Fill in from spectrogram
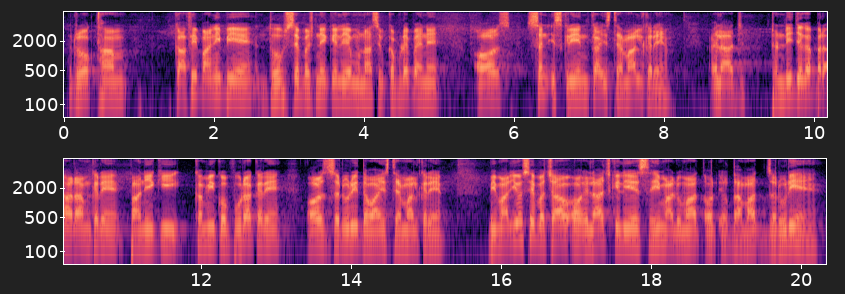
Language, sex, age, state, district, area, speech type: Urdu, male, 18-30, Uttar Pradesh, Saharanpur, urban, spontaneous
